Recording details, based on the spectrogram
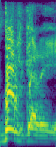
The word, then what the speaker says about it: Bulgari: It's Bulgari. Has nothing to do with the country Bulgaria. Nothing. Nothing whatsoever. Okay. But if you want to pronounce it in the original name, it's Bulgari in Italian.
